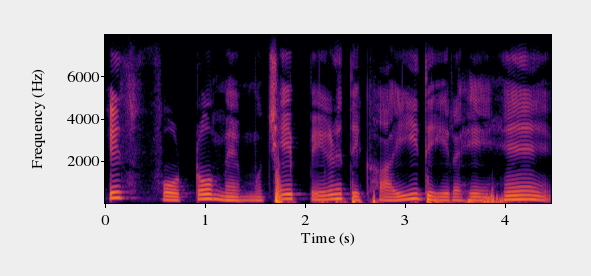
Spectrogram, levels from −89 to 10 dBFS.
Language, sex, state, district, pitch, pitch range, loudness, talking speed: Hindi, female, Madhya Pradesh, Katni, 185 Hz, 155-220 Hz, -25 LUFS, 120 wpm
